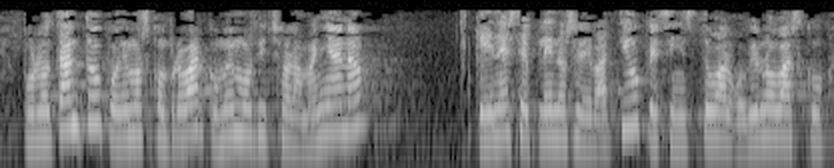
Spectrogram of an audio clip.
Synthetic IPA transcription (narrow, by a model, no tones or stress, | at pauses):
poɾlo̞t̪ant̪o̞po̞ð̞e̞mo̞sko̞mpɾo̞βaɾko̞mo̞e̞mo̞zðit͡ʃoalamãɲãna | ke̞ːne̞se̞ple̞no̞se̞ð̞e̞βat̪jo̞ke̞seinst̪o̞alɣo̞β̞je̞ɾno̞β̞asko̞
